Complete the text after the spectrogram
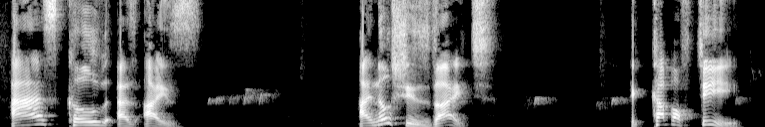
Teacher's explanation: Like unstressed, stressed, unstressed, and stressed.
